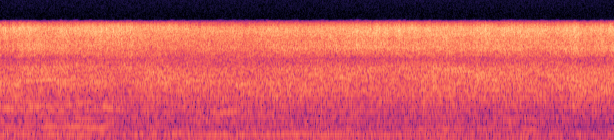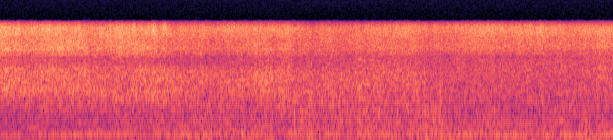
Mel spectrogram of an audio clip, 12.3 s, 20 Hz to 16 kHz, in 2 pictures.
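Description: Drift cars' engines revving up and down over a steady hiss of tyres and spray on a wet track, including a BMW 3 Series coupe sliding past.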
